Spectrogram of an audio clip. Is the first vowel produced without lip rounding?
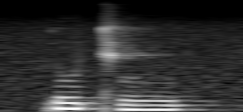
no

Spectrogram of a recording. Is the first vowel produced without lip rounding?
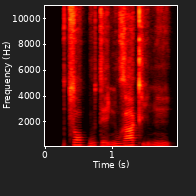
no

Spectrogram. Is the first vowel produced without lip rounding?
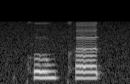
no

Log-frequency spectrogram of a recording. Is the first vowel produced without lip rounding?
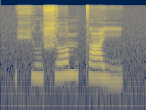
no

